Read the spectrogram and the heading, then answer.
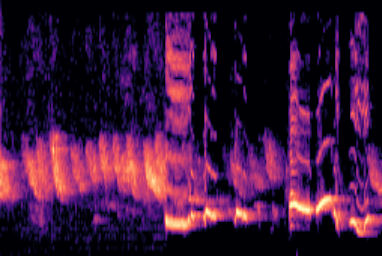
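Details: Gacor orange-headed thrush singing a masteran tutor song for songbirds. A quiet rapid high twittering gives way to loud clear whistles, slurred notes and short sharp phrases, some dropping in pitch at the end.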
